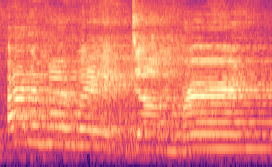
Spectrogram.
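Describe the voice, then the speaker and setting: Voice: high voice, takes it slowly, crowd noise. A performer playing a boastful, menacing demon king in a children's stage play, declaiming pompously. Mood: scornful. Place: large indoor school gymnasium. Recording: echoey gym hall from far off.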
